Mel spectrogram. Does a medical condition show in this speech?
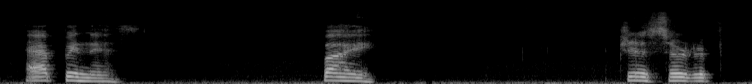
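Yes: multiple sclerosis.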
